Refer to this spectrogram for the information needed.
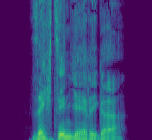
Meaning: inflection of sechzehnjährig: 1. strong/mixed nominative masculine singular 2. strong genitive/dative feminine singular 3. strong genitive plural
- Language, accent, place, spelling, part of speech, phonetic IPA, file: German, Germany, Berlin, sechzehnjähriger, adjective, [ˈzɛçt͡seːnˌjɛːʁɪɡɐ], De-sechzehnjähriger.ogg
